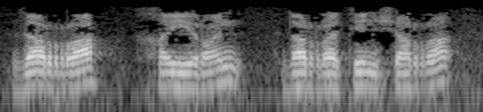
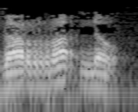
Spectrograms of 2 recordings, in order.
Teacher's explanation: You make sure there is no rolling of the R.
